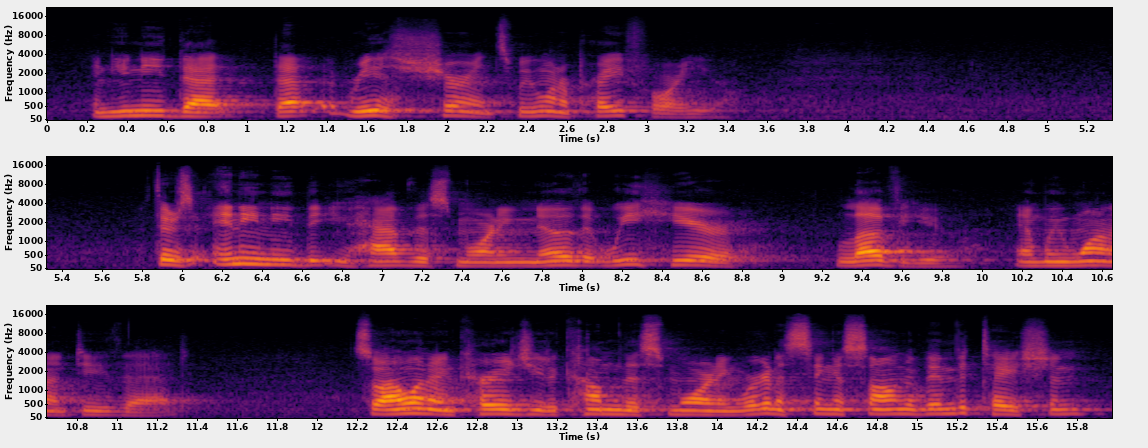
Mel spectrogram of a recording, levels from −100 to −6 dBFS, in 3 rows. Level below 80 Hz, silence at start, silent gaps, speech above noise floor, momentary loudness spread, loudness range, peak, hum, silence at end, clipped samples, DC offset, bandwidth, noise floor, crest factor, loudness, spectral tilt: -86 dBFS; 0.25 s; none; 34 dB; 14 LU; 10 LU; -18 dBFS; none; 0.05 s; under 0.1%; under 0.1%; 15 kHz; -71 dBFS; 20 dB; -38 LUFS; -5 dB/octave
